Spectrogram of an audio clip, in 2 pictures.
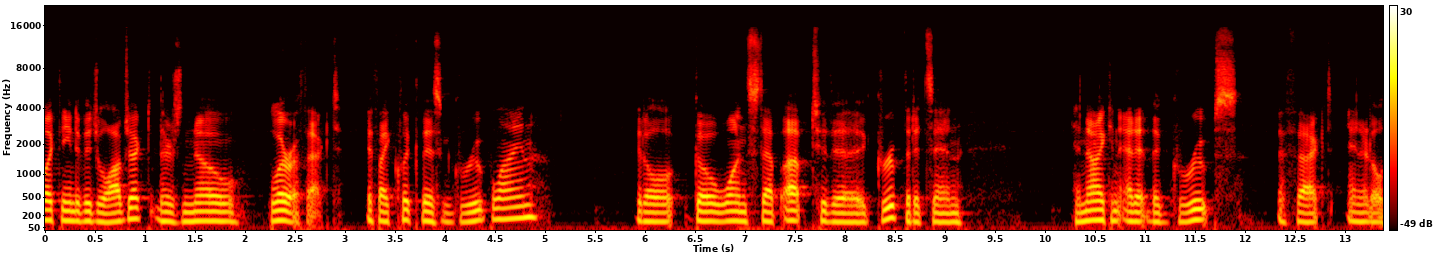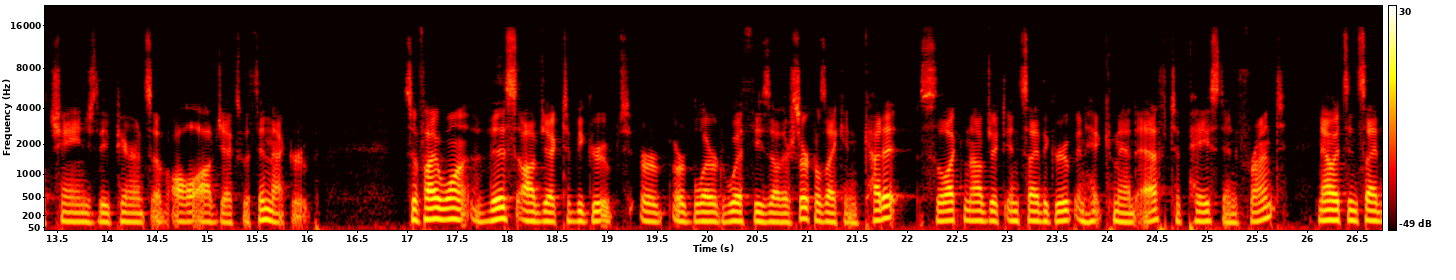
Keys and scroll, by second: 15.5 shift+super+a, 15.8-17.3 typing, 21.6 super+x, 21.9 a, 24.8 super+f.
